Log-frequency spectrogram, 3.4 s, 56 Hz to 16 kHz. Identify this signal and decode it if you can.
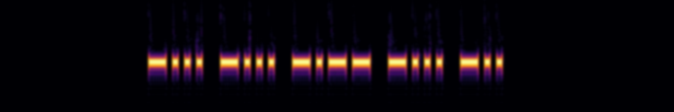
Morse code, heard as a keyed tone, about 42 wpm, 700 Hz. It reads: BBYBD
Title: Code Groups - 5 Letters - 40wpm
